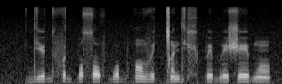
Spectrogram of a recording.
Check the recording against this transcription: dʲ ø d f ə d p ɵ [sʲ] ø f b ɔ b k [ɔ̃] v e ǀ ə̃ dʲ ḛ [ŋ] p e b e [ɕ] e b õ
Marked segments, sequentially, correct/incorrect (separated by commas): incorrect, correct, incorrect, incorrect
